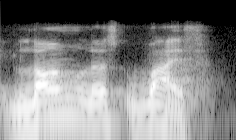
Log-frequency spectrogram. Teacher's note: if we stressed um long we cannot stress the following syllable lost because we are going to stress wife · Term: rhythm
